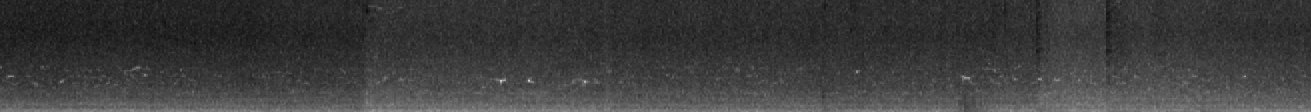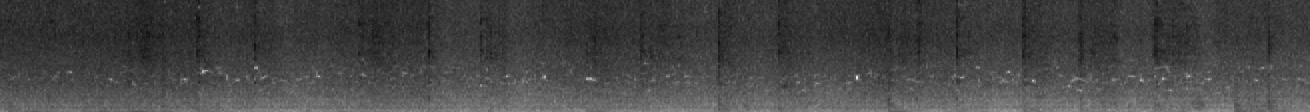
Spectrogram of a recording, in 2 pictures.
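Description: Bitter gourd and potato pieces sizzling as they fry in mustard oil in a steel kadai. The sizzle is loudest for the first few seconds, then settles. From about eight seconds in, metal tongs click and scrape against the pan as the vegetables are stirred.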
